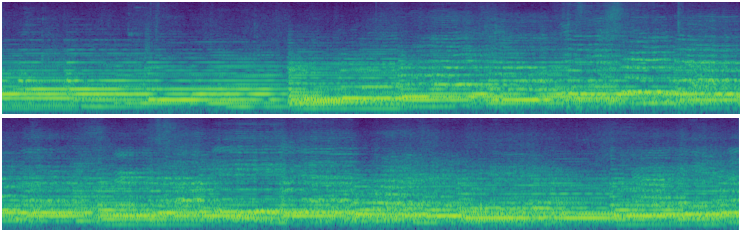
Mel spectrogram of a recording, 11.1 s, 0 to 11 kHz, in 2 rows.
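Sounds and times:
congregation singing a hymn: 0:02.2 - 0:11.0.

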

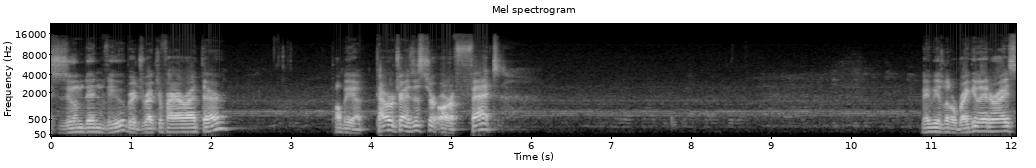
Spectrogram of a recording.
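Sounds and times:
faint high-pitched hum: 0:00.0 - 0:12.0.

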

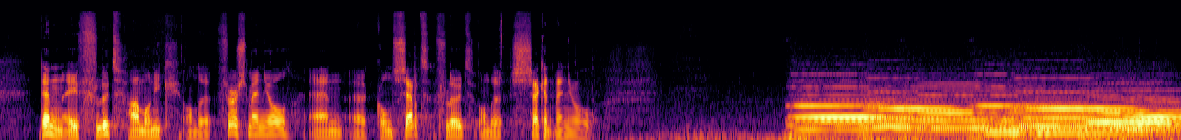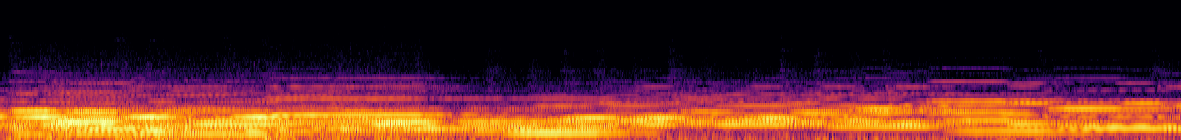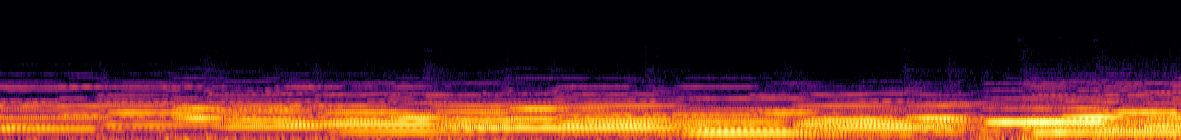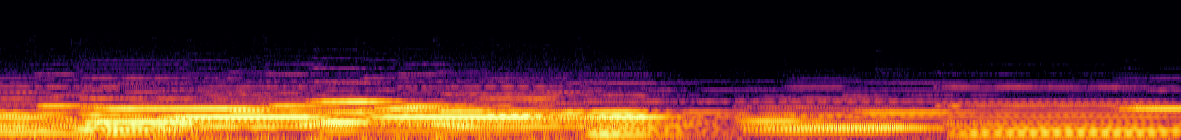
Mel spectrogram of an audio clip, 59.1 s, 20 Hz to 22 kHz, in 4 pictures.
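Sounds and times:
pipe organ held chords: 0:09.7 - 0:59.0.

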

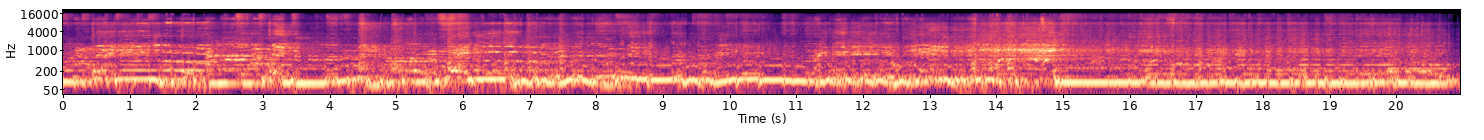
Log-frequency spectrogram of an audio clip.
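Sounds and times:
people singing: 0:00.0 - 0:20.1
heavy bass line: 0:00.0 - 0:20.9
live band music: 0:00.0 - 0:20.9.

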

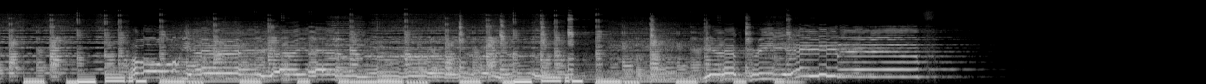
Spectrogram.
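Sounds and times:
bass and drum hits: 0:01.6 - 0:02.6, 0:03.6 - 0:07.0
held synth note: 0:01.8 - 0:08.1.

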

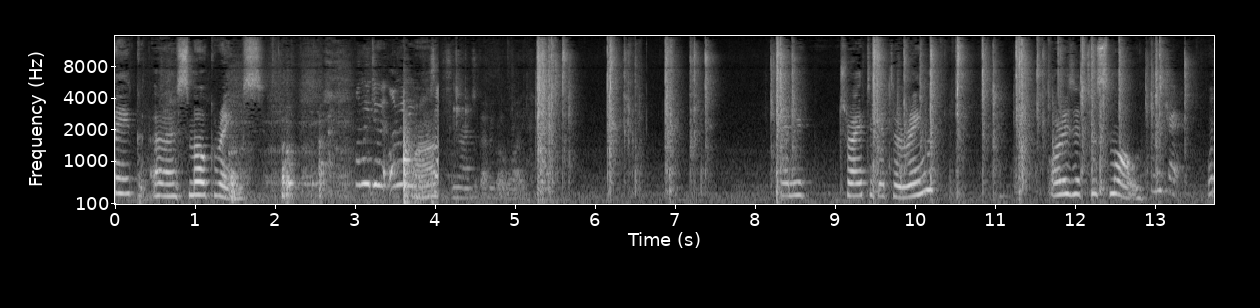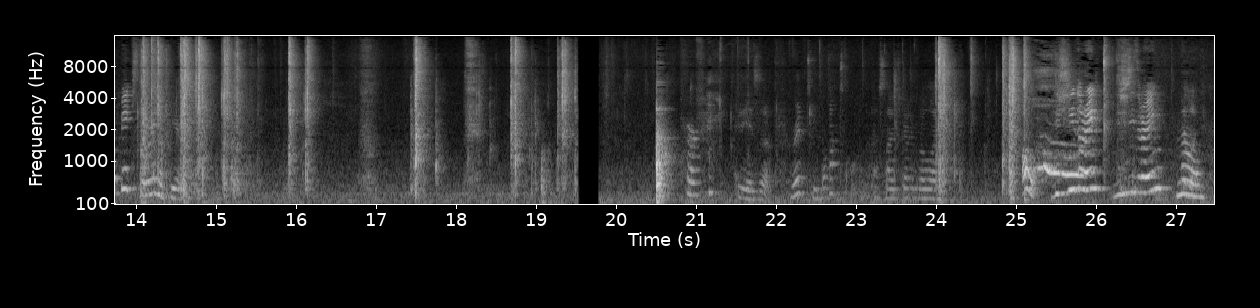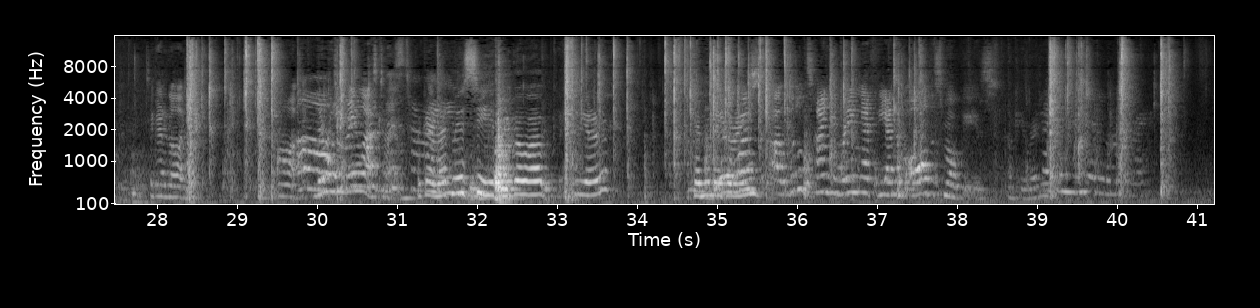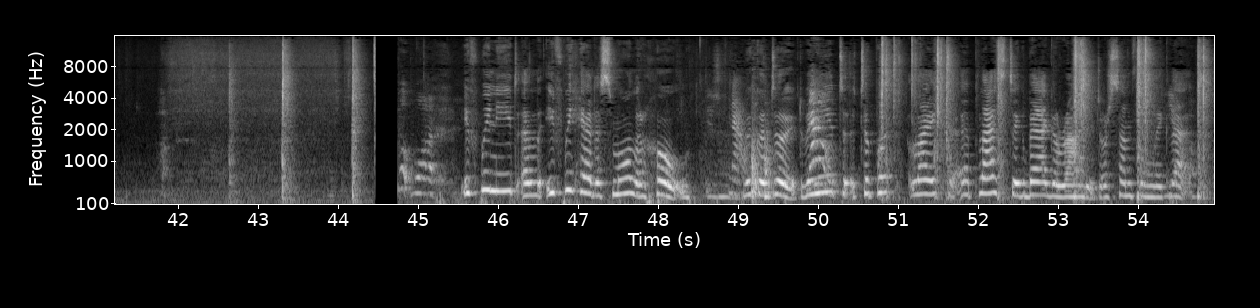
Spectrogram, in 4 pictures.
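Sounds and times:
plastic bottle crackling: 0:08.2 - 0:08.6, 0:09.4 - 0:16.3, 0:24.0 - 0:25.2, 0:28.3 - 0:30.7, 0:33.0 - 0:37.7, 0:39.1 - 0:40.8, 0:50.7 - 0:54.9.

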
